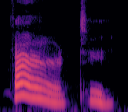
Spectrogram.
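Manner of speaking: high, soft, squeaky leprechaun Gardaí; mock leprechaun voice. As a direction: play a tiny leprechaun saying Gardaí. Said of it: "That did sound like a leprechaun".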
